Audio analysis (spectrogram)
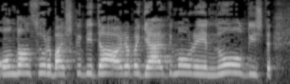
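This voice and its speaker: Her pitch high and her intonation monotone and flat, a woman talks at a fairly quick pace. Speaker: wife of a missing man. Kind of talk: emotional testimony. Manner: halting, uncertain.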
